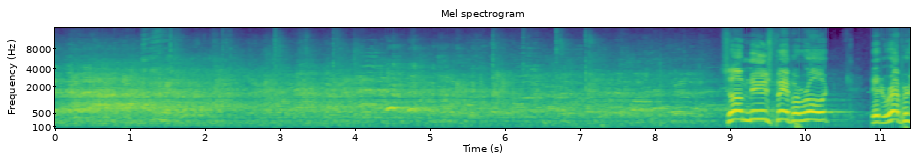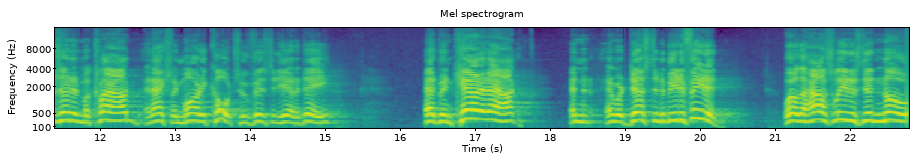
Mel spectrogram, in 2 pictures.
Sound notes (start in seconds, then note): 3.7 laughter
